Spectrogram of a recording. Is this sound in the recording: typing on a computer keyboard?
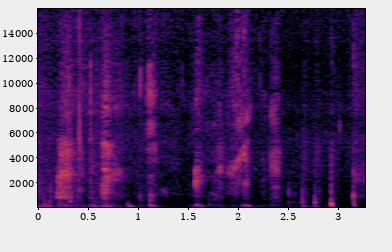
no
